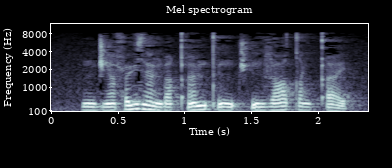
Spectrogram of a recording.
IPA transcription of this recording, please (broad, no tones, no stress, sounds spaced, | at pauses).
n d͡ʒ ã ħ ʉ z ã ɡ͡b a qʼ ẽ m tʼ ə ŋ t͡ʃʼ ĩ v a tˤ ɨ ŋ qʼ ɛ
